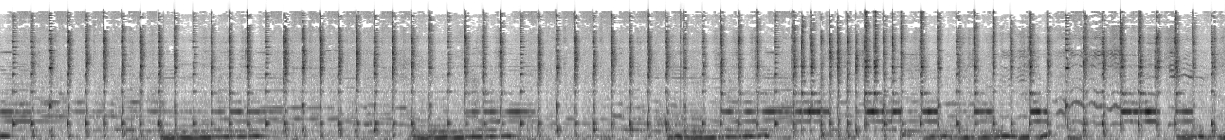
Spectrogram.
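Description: Tabla played in keherwa taal: quick, crisp strokes on the dayan over deep, ringing bayan bass strokes whose pitch is pushed upward, in a phrase that repeats about every four seconds.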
